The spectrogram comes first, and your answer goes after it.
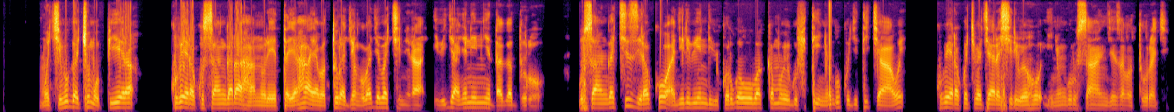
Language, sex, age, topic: Kinyarwanda, male, 25-35, government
